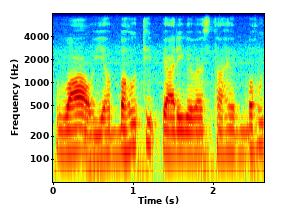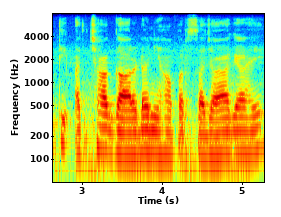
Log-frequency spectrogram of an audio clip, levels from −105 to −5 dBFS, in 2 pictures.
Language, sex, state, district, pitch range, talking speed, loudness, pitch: Hindi, male, Madhya Pradesh, Dhar, 115-125 Hz, 180 wpm, -17 LUFS, 120 Hz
